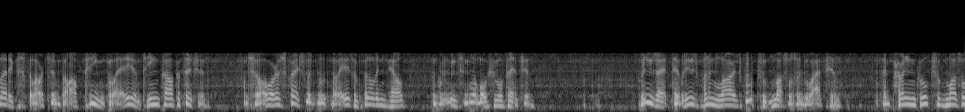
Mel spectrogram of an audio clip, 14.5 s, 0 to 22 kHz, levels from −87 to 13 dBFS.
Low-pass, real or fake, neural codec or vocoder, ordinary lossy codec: 3.6 kHz; fake; autoencoder, 44.1 kHz, a latent of 192 numbers a frame, MeloTTS; AAC, 32 kbps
